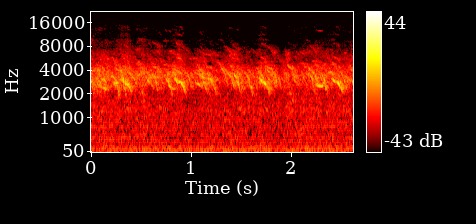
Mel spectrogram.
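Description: Chickens at a poultry farm during beak trimming with an automatic beak-cutting machine, a steady overlapping chorus of high clucks and cheeps, fairly loud and close, with no talk.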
